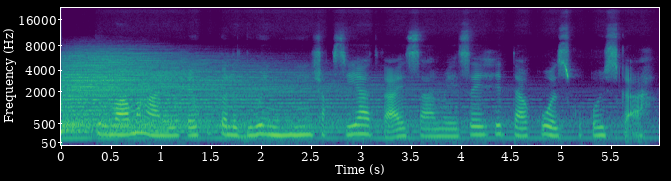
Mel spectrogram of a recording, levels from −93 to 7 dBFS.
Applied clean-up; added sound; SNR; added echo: none; Gong; 4 dB; none.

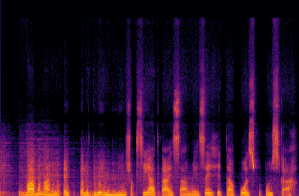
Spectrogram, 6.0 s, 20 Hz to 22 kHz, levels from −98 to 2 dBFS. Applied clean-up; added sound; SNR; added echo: neural mask model RNNoise.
